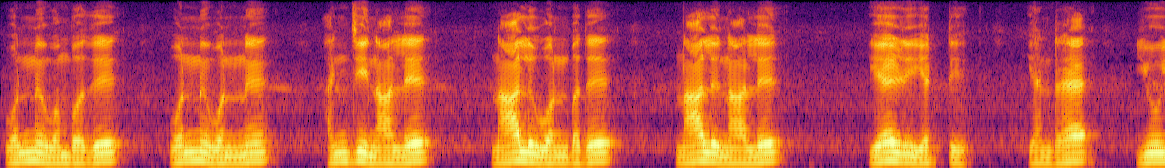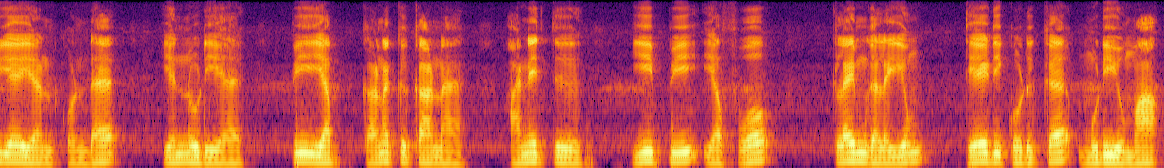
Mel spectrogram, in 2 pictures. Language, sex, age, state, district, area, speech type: Tamil, male, 45-60, Tamil Nadu, Viluppuram, rural, read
